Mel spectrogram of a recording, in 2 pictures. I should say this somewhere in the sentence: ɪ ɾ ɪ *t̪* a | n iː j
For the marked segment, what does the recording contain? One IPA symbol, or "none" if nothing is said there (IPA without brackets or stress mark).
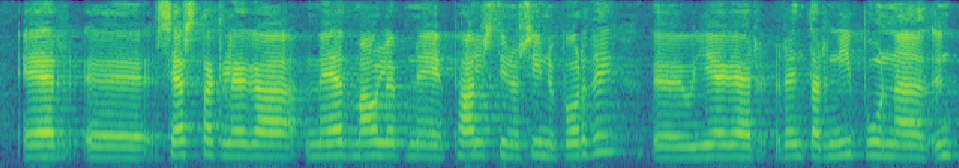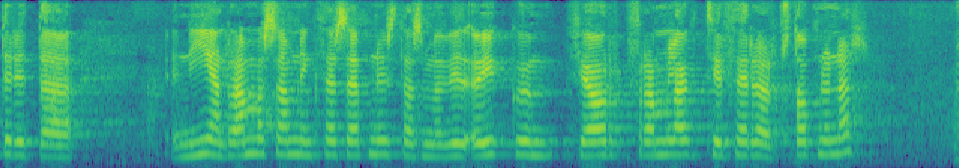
t̪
